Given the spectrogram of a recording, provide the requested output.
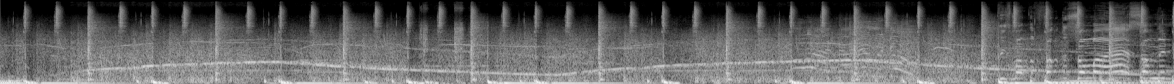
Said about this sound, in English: Is it a bust? I hear the sirens. Run for cover.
